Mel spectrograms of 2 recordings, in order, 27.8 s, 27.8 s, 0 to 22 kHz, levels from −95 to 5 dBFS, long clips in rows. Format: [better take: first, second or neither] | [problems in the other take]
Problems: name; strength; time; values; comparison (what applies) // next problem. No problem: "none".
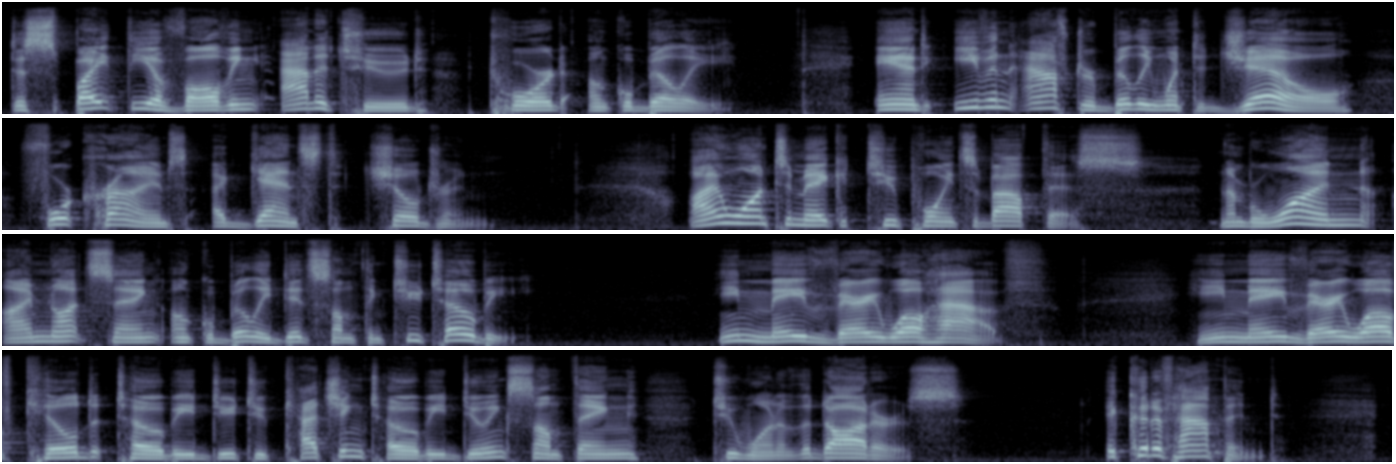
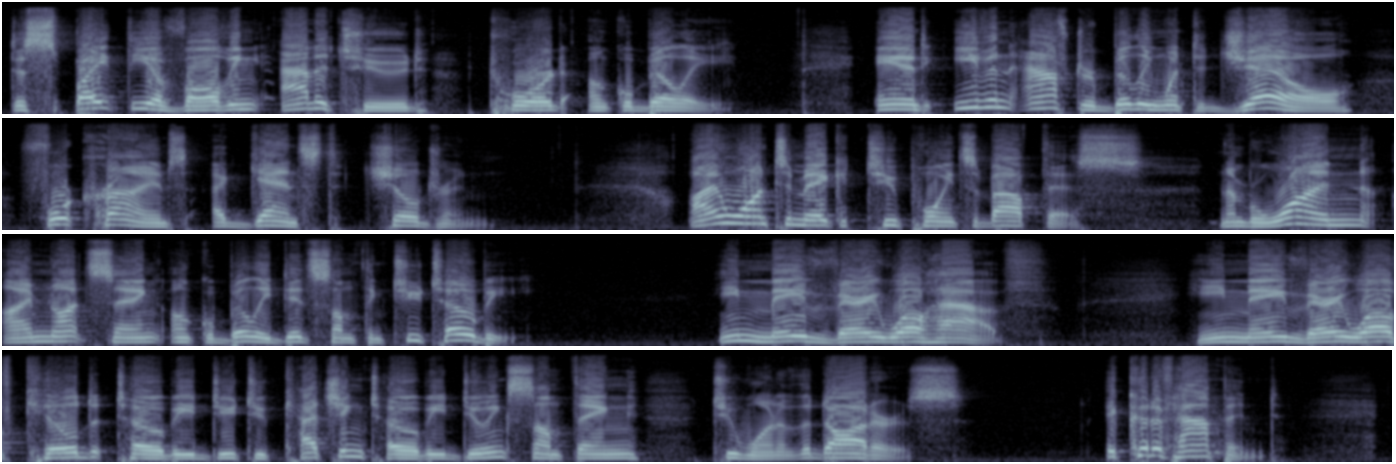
first | distortion; slight; 5% of the sound clipped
